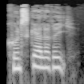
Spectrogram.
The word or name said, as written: kunstgalleri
